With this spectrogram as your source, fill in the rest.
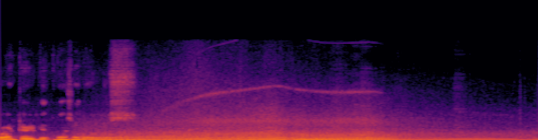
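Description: A car engine hums and revs as a car drives along.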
